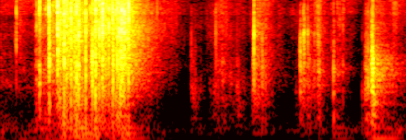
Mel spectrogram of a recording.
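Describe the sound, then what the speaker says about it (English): Tarot cards are shuffled by hand for a reading, a dense riffling burst followed by several short, separate card flicks and taps, close and alone. "Until it stops, like it doesn't want to go in no more, then it means I'm not done shuffling"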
